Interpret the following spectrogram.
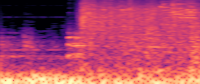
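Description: Logo-sting sound effect: a deep, steady bass rumble, then about three-quarters of a second in a sudden loud crash of shattering debris that keeps going, laid over music.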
